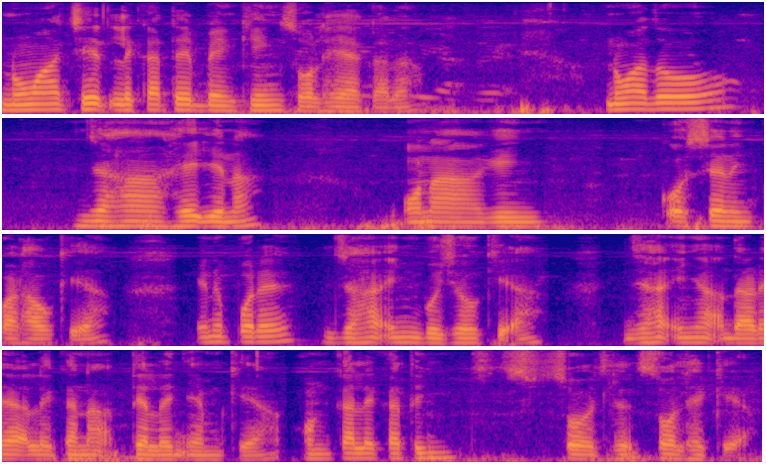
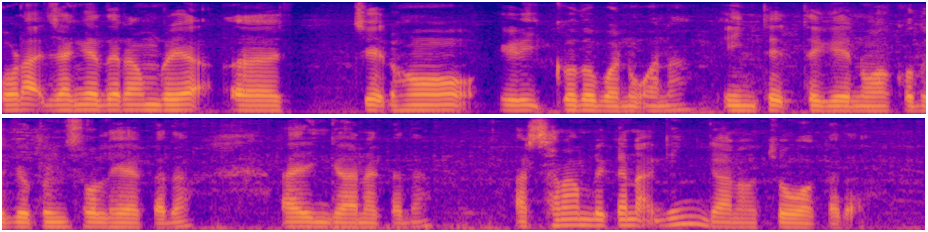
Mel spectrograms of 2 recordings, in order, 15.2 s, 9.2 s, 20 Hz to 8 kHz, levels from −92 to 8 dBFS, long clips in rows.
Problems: background sounds at intervals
